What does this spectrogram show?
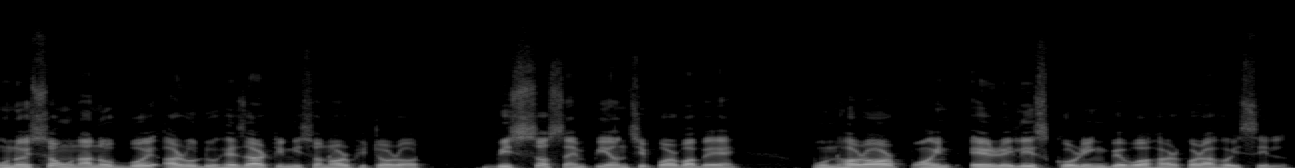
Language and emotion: Assamese, neutral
